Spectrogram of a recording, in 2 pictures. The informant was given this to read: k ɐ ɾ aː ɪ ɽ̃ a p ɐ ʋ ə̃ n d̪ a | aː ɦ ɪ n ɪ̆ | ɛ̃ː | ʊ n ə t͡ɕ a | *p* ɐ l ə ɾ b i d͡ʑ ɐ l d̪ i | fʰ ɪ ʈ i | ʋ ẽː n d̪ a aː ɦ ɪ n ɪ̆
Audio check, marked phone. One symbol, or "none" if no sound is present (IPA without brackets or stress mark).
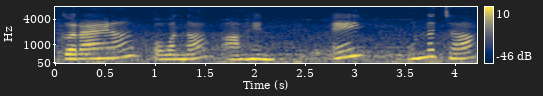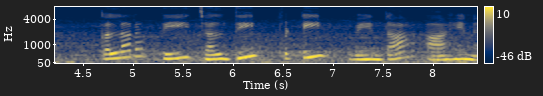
k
